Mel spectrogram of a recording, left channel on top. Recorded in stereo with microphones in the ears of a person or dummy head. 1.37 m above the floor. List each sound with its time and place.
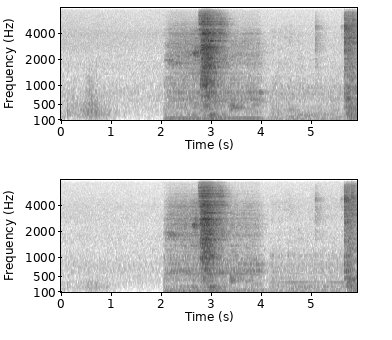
2.0 s a hiss: 35° right (ahead or behind), 1.0 m
4.2 s a crack: 25° right (ahead or behind), 0.8 m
